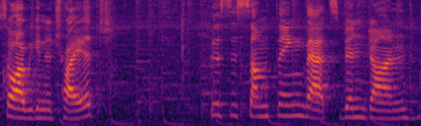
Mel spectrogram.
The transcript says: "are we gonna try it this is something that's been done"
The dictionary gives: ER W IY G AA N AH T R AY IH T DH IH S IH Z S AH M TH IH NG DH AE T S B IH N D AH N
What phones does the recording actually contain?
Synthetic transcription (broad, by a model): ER W IY G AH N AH T R AY IH T DH IH S IH Z S AH M TH IH NG DH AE T S B IH N D AH N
